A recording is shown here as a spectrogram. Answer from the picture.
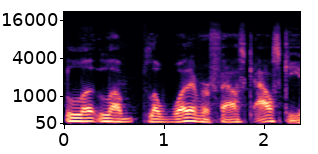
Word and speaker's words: Laskowski: I got Laskowski.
